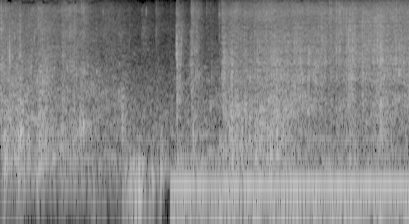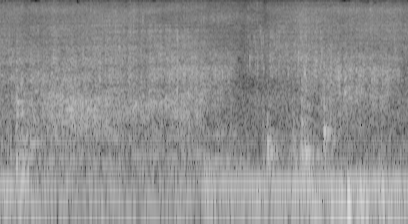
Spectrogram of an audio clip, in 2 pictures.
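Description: Water from a hose spraying and splashing onto a soaked, soapy rug as it is rinsed, with a steady low hum underneath. The splashing gets louder about two seconds in.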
